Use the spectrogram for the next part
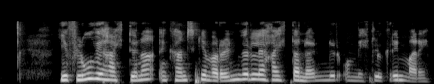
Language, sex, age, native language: Icelandic, female, 40-49, Icelandic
